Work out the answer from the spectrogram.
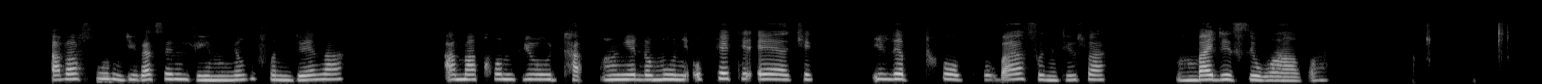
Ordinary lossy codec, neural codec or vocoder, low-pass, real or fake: MP3, 48 kbps; codec, 16 kHz, 1.1 kbps, Voila-Tokenizer; 7.2 kHz; fake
